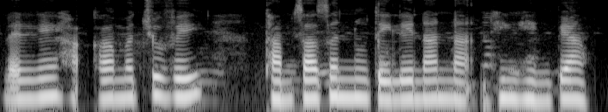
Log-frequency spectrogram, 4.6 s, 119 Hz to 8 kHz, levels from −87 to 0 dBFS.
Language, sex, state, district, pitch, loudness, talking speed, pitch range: Wancho, female, Arunachal Pradesh, Longding, 195 Hz, -18 LUFS, 130 wpm, 190-205 Hz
